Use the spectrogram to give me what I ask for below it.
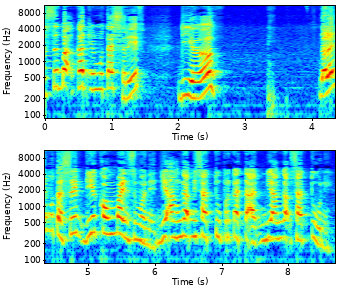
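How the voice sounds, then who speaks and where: A woman teaching an online Arabic grammar class. She repeats terms, restarts words and keeps checking whether her listeners understand, addressing them formally as ladies and gentlemen. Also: high voice. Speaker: religious teacher.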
